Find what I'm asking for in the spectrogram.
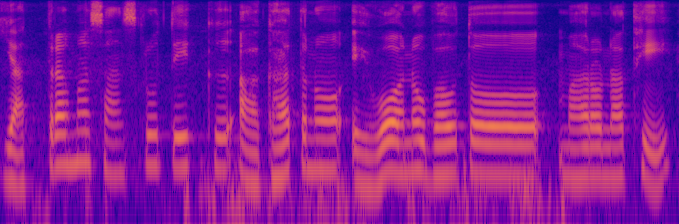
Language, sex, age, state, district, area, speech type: Gujarati, male, 30-45, Gujarat, Anand, urban, spontaneous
